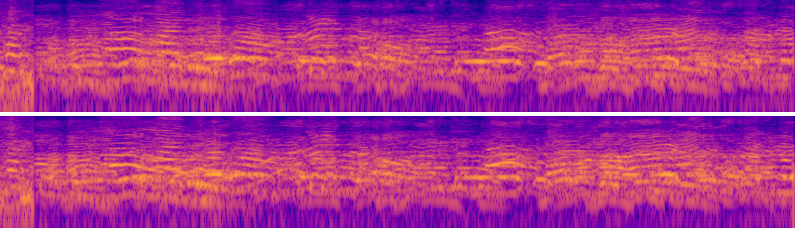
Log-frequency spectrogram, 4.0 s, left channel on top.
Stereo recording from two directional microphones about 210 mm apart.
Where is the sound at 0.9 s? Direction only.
Centre (ahead or behind).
